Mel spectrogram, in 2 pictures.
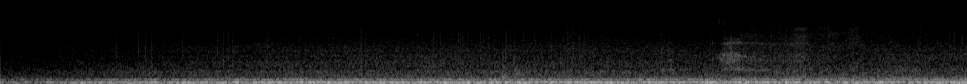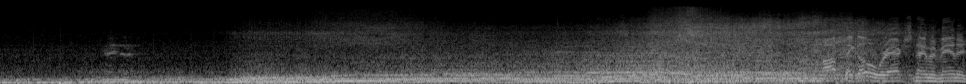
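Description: Dragsters at a bracket drag race roar in a steady, loud engine rumble that swells and grows harsher midway through, a launch or run heard from the track's edge with an announcer's voice talking over it.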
